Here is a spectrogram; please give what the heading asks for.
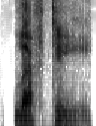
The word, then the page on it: lefty: American English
